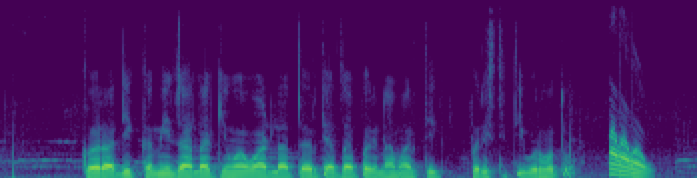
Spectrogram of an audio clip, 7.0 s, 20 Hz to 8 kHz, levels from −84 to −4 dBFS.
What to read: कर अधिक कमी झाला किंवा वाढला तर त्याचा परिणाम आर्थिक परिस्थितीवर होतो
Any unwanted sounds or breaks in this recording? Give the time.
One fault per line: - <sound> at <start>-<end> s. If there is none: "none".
- chirp at 6.1-6.6 s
